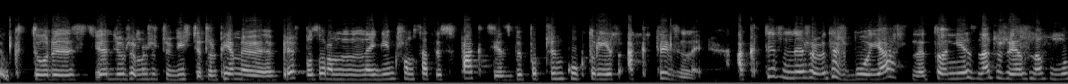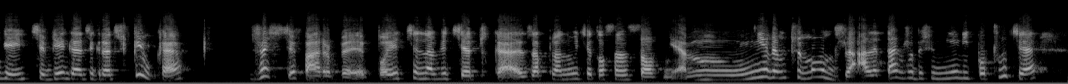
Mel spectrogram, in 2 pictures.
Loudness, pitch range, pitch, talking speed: -26 LUFS, 225-285 Hz, 245 Hz, 140 wpm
